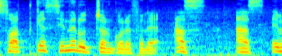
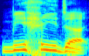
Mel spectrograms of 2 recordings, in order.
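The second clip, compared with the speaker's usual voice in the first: usual speaking voice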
